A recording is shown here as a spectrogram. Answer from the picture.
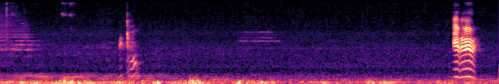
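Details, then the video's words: A pet talking Alexandrine parakeet gives a few scratchy, speech-like utterances, ending in a loud, harsh, meow-like squawk, with a person's voice and low room hum behind; Alexandrine parakeet. "Talking Alexandrine Parrot"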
